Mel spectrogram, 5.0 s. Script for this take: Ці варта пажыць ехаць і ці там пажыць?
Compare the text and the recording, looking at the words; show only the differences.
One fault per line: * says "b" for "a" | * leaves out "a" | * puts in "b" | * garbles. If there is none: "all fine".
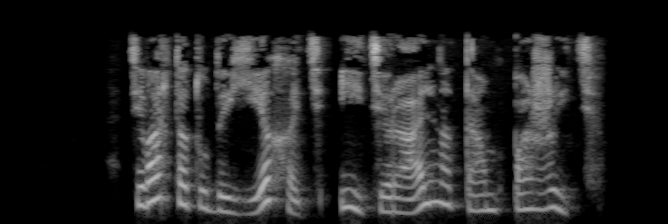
* says "туды" for "пажыць"
* puts in "рэальна"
